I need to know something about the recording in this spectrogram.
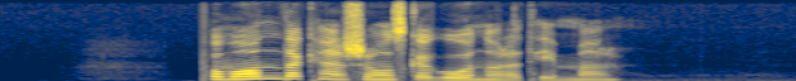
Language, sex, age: Swedish, female, 36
